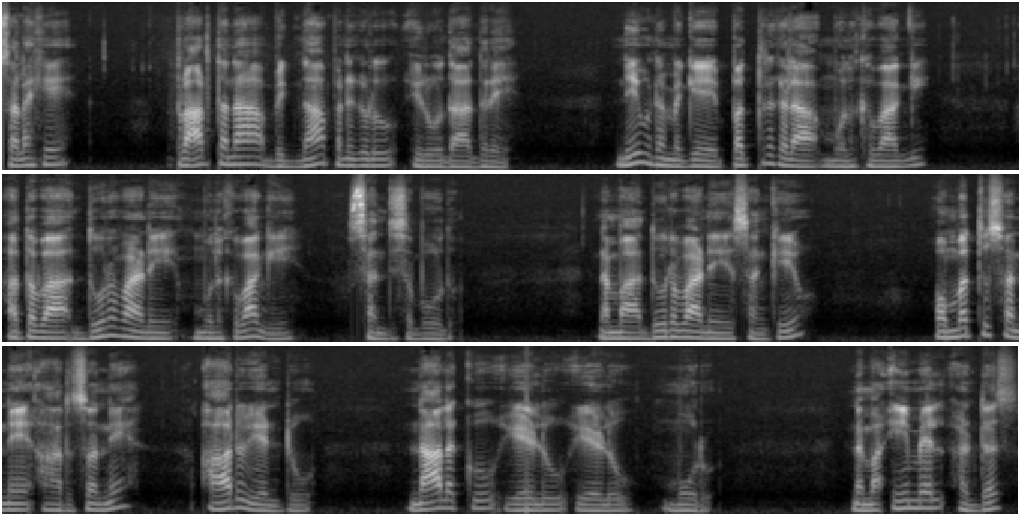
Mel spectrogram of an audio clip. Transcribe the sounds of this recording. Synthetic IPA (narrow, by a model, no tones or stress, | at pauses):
sɐlɐɦe | pɾaːɾt̪ʰɐnaʋiɡnaːpɐnɛɡɐɭuiɾuʋɐd̪aːd̪ɐɾe̞ | niːʋunɐmɐɡe̞pɐt̪ɾɐɡɐɭɐmuːlɐkɐʋaːɡi | ɐt̪ʰɐʋaːd̪uːɾɐʋaːɳimuːlɐkɐʋaːɡi | sɐnd̪isɐboːud̪u | nɐmːɐd̪uːɾɐʋaːɳisɐŋkʰɛju | ombɐt̪ːusonːeʔaːɾusonːe̞ | aːɾue̞ɳʈu | naːlɐkːueːɭueːɭu | muːɾu | nɐmːɐʔiːmeːlɐɖɾes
